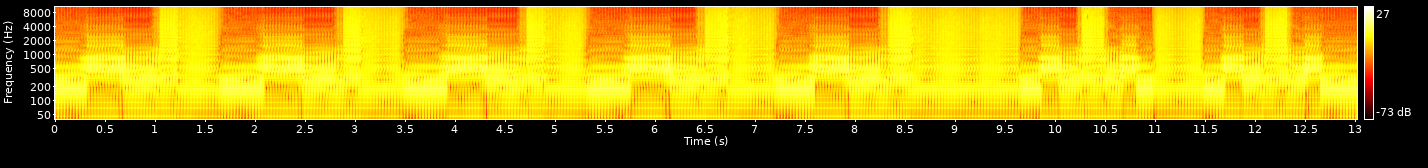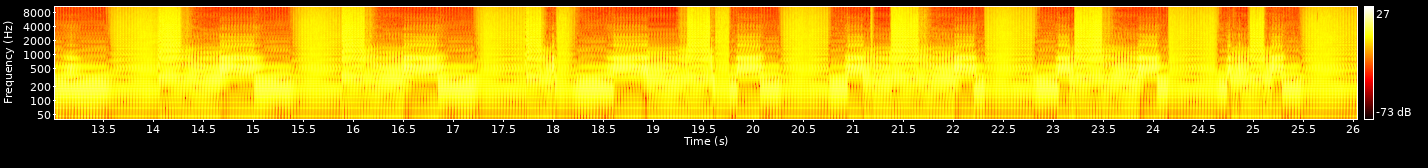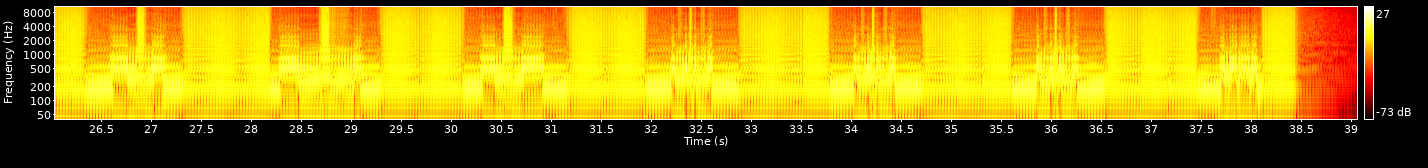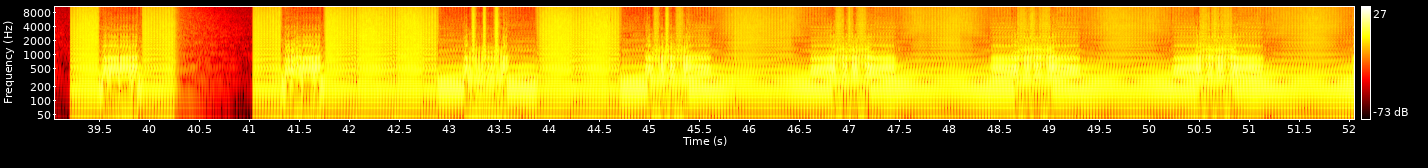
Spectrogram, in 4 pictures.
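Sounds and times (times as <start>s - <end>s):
stuttering synthesizer drone: 0.0s - 52.0s.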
